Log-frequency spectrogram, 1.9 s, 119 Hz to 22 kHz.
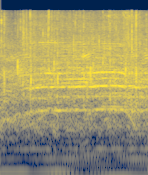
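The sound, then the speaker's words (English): A church audience claps hands together during a worship service in a dense, continuous wash of applause, steady and fairly loud throughout, with sustained musical tones and crowd voices underneath. “30 more seconds, clap your hands, let the river flow out of you”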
